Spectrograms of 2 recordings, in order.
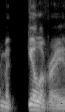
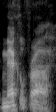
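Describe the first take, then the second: First: The stress is on the middle syllable. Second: The stress is on the last syllable. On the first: This is how people say it today. "like we do, ... more the middle syllable" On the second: This is how elderly people said it long ago. "the last syllable is the is the emphasis"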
